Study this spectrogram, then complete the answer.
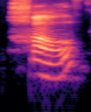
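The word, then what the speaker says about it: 好: The word is pronounced as how, which means good in Chinese.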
